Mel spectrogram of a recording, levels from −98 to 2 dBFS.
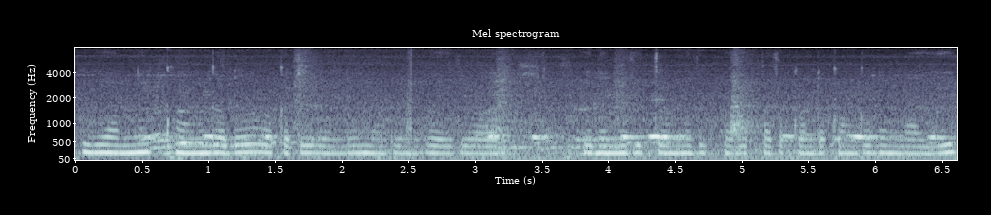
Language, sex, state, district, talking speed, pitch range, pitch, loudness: Telugu, male, Andhra Pradesh, Guntur, 145 wpm, 190-210 Hz, 200 Hz, -16 LUFS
